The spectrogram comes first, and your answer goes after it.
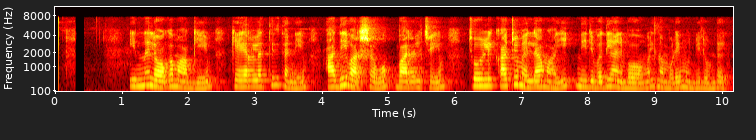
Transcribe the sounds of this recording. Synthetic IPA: inːɨlo̞ːɡɐmaːɡɐjumke̞ːɾɐɭɐt̪ːilt̪ɐnːe̞jumɐd̪ʱiʋɐrʂɐʋumʋɐɾɐɭt͡ɕːɐjumt͡ɕoɻɭːikːaːtːume̞lːaːmaːjiniɾuʋɐd̪ʱiɐnubʱɐʋɐŋːɐɭnɐmːuɽe̞munːiluɳɖɨ

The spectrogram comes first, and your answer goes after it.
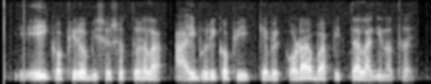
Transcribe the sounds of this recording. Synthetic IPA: eɦikɔpʰiɾɔbiswesɔt̪ːɔɦela̰a̰jbʱɔɾikɔpʰikebekɔɽabapit̪alaɡinɔt̪ʰae

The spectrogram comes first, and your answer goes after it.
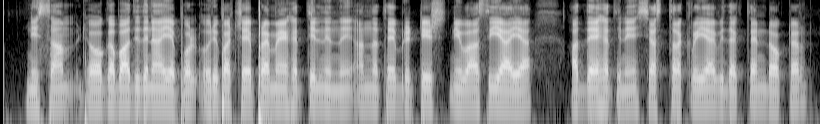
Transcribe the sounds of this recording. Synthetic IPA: nisaːmɾo̞ːɡɐbaːd̪ʱiðɐnaːjɐpːo̞ːɭo̞̰ɾupɐkʂe̞prɐmeːɦɐt̪ːilninːɨʔɐ̰nːɐt̪ːe̞briʈːiːʂniʋaːsijaːjɐ | ɐd̪ːe̞ːɦɐt̪ːinɨɕɐst̪rɐkrijɐʋid̪ɐk̚t̪ɐnɖo̞ːk̚ʈɐr

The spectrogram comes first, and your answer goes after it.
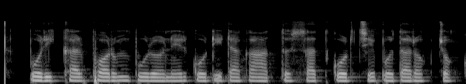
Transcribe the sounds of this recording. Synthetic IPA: poɾikʰːaɾfɔɾompuɾoneɾkoʈiʈakaat̪ːosat̪koɾt͡ɕʰepɾod̪aɾokt͡ɕɔkːo

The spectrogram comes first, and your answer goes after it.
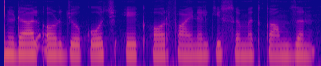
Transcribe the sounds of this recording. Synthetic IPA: nɪɖaːlɔːɾd͡ʒoːkoːt͡ʃʰeːkɔːɾfaːɪnəlkisɪmət̪kaːmzən

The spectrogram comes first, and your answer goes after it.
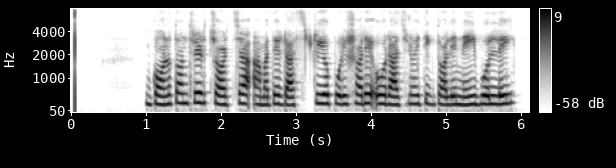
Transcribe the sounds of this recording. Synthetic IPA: ɡɔnot̪ɔnt̪ɾeɾt͡ɕɔɾt͡ɕaʔamad̪eɾːaʃʈɾiopoɾiʃoɾeʔoɾad͡ʑnojt̪ik̚d̪ɔlenejbolːej

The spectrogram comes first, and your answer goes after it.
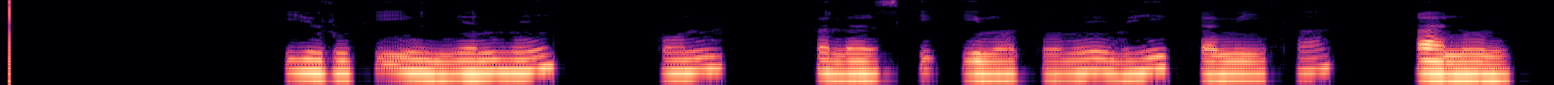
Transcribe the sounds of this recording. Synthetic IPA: juːɾoːpḭjuːnijənmẽ | foːn | kɐləɾzkiqiːmət̪õmẽbʱikɐmika | qaːnuːn

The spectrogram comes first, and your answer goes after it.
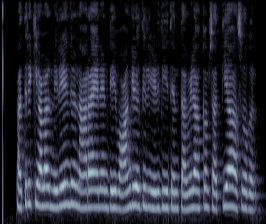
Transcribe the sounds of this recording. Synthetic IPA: pɐt̪ːɪɾɪkːɐjaːɭɐɾnɪɾeːnd̪ɪɾɐnaːɾaːjɐnɐnd̪eɪʋaːŋɡɪɻɐt̪ːɪlɛɻɯðɪjɐt̪ːɪnt̪ɐmɪɻaːkːɐmsɐt̪ːɪjaːɐsoːɣɐn

